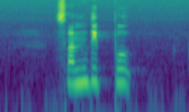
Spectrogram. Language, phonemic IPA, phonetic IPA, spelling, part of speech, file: Tamil, /tʃɐnd̪ɪpːɯ/, [sɐn̪d̪ɪpːɯ], சந்திப்பு, noun, Ta-சந்திப்பு.ogg
- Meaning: 1. meeting, visiting 2. juncture, connection, union 3. junction (of rivers, roads, railroads, etc.)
